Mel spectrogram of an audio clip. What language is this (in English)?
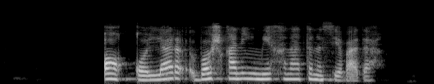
Uzbek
